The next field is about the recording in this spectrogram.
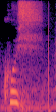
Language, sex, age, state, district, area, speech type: Urdu, female, 18-30, Uttar Pradesh, Gautam Buddha Nagar, rural, read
